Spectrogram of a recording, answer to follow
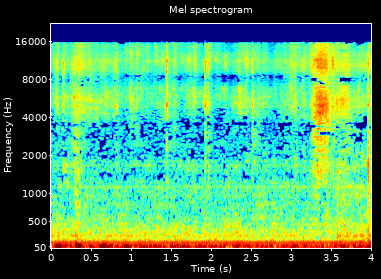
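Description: Hands handling a paperback coloring book on a wooden table: three soft low thumps in the first second, then a brief paper rustle near the end, over a steady low hum.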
